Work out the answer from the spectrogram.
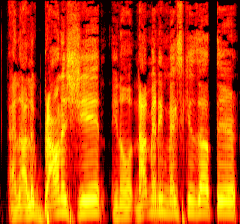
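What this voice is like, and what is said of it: Thick LA Latino accent. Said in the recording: “I have a thick LA accent.”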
